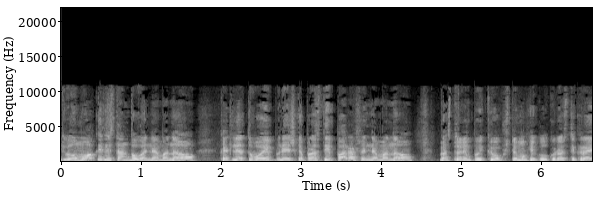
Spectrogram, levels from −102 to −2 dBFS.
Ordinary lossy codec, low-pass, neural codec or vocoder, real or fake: AAC, 32 kbps; 10.8 kHz; none; real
